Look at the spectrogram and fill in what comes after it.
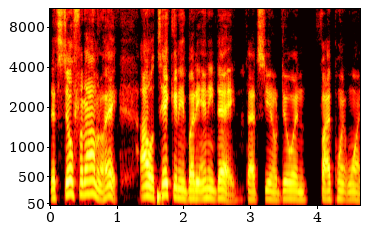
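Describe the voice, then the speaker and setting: A man with a Chicago accent and a fairly high pitch speaks in a very clean recording with a silent background, the sound dry and close with no echo. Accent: Chicago accent, affects pronunciation of D's. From Chicago, US Midwest. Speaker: sports podcast host. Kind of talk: casual sports talk with stats. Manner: stumbles over names.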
